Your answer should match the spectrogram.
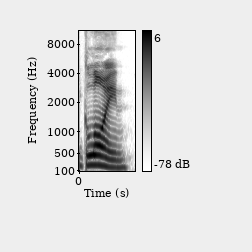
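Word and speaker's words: Glóin: Oh, speaking of pronunciations, how do you pronounce the name of Gimli's father? – You mean son of Gloin? – Yeah. So you say Gloin. – I say Gloin.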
